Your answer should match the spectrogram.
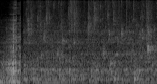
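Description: Water from a hose splashing onto a metal etching plate held over a sink, rinsing the plate. It starts with a louder gush just after the start, then runs on as a steady spray.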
